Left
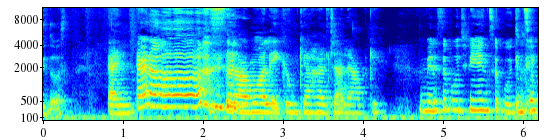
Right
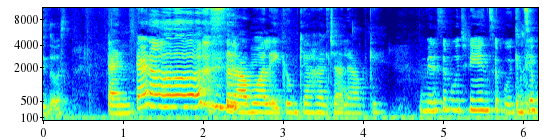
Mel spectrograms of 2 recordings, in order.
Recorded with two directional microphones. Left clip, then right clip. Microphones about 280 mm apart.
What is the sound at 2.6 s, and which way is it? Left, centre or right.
A woman's voice, centre.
